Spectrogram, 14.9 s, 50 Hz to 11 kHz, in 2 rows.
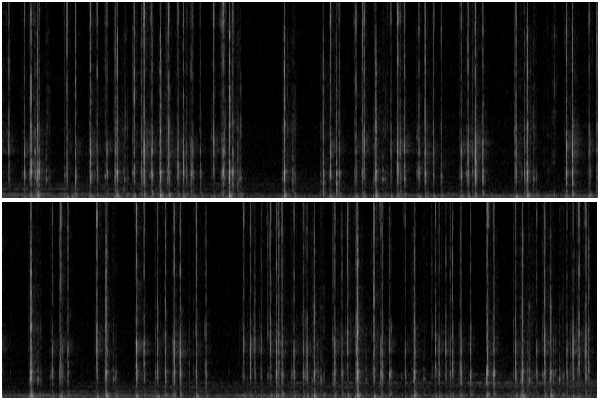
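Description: Fingertips type steadily on a compact Bakeneko65 mechanical keyboard with a pink case, plastic keycaps and Durock lavender switches. The result is a quick stream of short, bright clicky clacks with almost no ring, broken by brief pauses near 3 and 10 seconds.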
